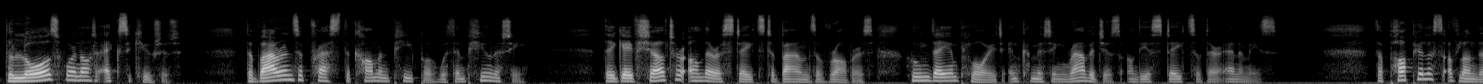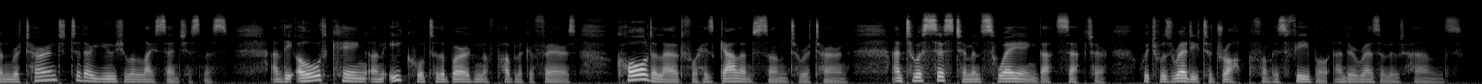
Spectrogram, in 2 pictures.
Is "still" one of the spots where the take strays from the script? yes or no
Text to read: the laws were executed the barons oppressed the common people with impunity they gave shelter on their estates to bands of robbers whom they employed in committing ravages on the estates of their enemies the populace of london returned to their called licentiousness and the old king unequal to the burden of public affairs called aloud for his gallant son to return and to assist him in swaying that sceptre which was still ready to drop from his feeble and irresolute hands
yes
